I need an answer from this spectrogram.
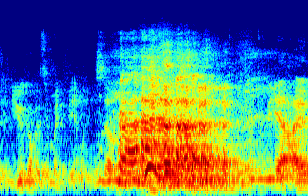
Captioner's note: laughter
